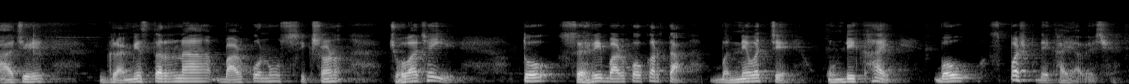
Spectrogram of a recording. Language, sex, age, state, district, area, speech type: Gujarati, male, 45-60, Gujarat, Amreli, urban, spontaneous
